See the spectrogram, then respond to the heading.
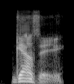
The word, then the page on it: Ghazi: British English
